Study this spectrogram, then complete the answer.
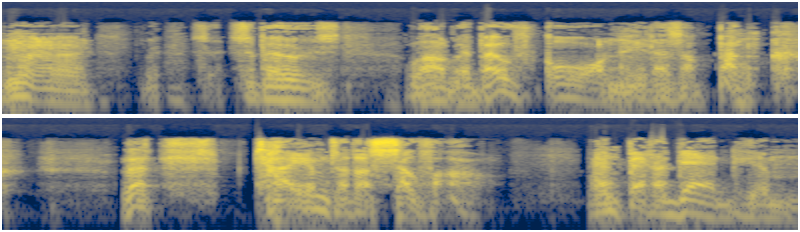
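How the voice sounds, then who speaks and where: A man puts on a raspy character voice, talking at a fairly slow pace with long, frequent pauses. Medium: read story. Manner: hearty, blustering.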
